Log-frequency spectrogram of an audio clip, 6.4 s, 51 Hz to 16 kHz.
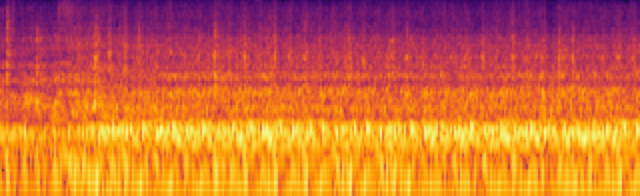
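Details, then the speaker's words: Supercharged 2013 Mustang GT V8 with recurring P219A bank 1 code; rough lumpy idle with irregular exhaust popping and spitting, idle misfire, owner hopes it's a coil pack. "i really hope it's just a coil pack or something like that i don't know if you guys can hear it i'm sure you can but it's spitting"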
